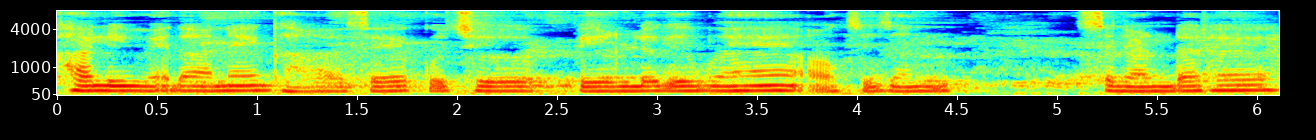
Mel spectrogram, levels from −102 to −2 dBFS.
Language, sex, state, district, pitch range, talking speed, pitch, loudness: Hindi, female, Punjab, Pathankot, 160-170 Hz, 125 wpm, 165 Hz, -17 LUFS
